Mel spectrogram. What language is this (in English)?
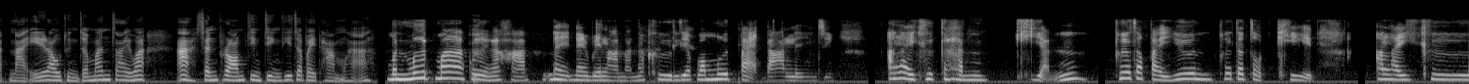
Thai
